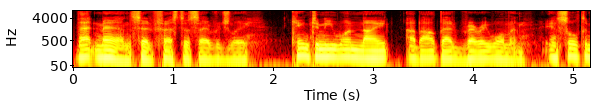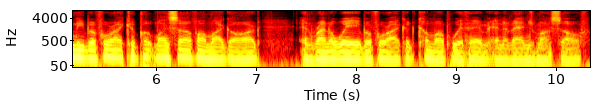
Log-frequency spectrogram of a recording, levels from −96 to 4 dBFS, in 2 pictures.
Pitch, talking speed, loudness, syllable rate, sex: 95 Hz, 215 wpm, -17 LUFS, 6.2 syllables/s, male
